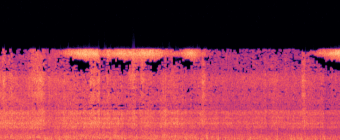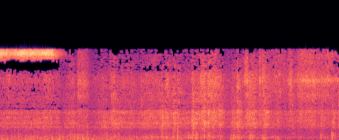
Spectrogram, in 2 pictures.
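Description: Passenger train running along the track, heard from outside an open coach window: a steady rush of running noise with clicks from the wheels, more frequent in the second half.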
